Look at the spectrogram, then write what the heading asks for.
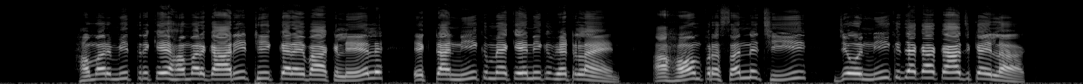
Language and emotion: Maithili, happy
